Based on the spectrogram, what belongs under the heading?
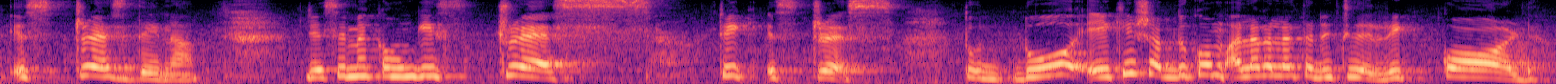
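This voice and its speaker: A woman's voice: high voice, darkish tone, slight background noise. A woman teacher giving an exam-prep lecture. She explains patiently and keeps checking whether her students follow. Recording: slightly dull recording, faint ambience.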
